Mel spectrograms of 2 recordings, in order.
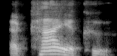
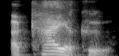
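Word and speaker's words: Ἀχαϊκός: that word is akia in the greek it is a kayak ooh a kayak ooh a kayak ooh so you pronounce the alpha as well as the eyota in this particular word I mentioned last night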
